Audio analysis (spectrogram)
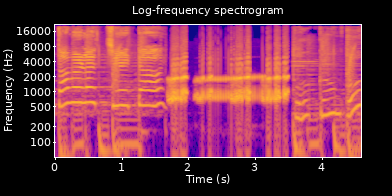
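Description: A cartoon frog croaks in a children's song, with sung, voice-imitated croaks in a loud, rhythmic burst between passages of singing.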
